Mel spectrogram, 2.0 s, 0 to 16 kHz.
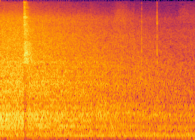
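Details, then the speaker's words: Dr Infrared DR988 5600W portable heater, two years old, after replacing the rear motor piece holding the fan armature: smooth, even whoosh of air with no metallic screech as it winds down; the fan seems to be working fine. "it seems to be working fine right now."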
